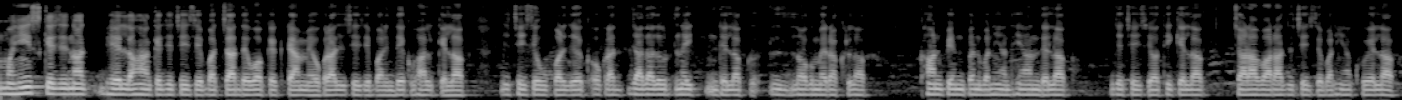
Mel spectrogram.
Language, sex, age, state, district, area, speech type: Maithili, male, 30-45, Bihar, Muzaffarpur, urban, spontaneous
